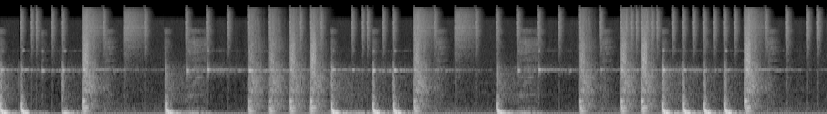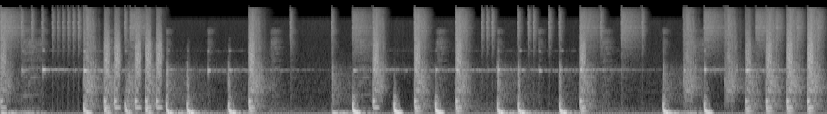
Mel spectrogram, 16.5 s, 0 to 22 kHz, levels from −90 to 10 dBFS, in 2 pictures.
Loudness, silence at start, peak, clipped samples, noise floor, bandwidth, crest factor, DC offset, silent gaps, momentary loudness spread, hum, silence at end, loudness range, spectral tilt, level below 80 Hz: -19 LUFS; 0 s; 0 dBFS; under 0.1%; -37 dBFS; 17 kHz; 18 dB; 0.8%; none; 10 LU; none; 0 s; 2 LU; -3.5 dB/octave; -22 dBFS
